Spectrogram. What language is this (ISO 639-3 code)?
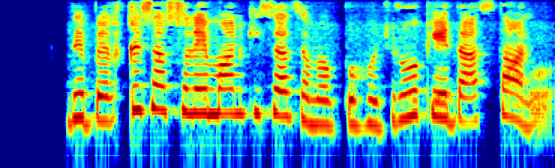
pus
